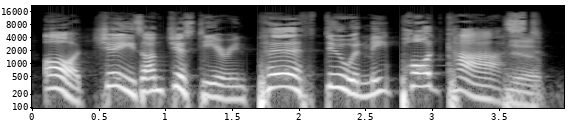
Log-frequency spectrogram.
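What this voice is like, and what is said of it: Broad Australian accent. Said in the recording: “You won't hear that sentence said in a movie in that accent.”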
